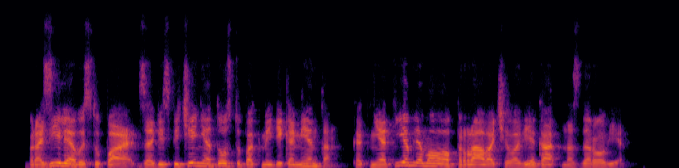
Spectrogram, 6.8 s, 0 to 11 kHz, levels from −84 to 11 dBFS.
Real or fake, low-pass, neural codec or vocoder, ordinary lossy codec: real; 7.2 kHz; none; Opus, 24 kbps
